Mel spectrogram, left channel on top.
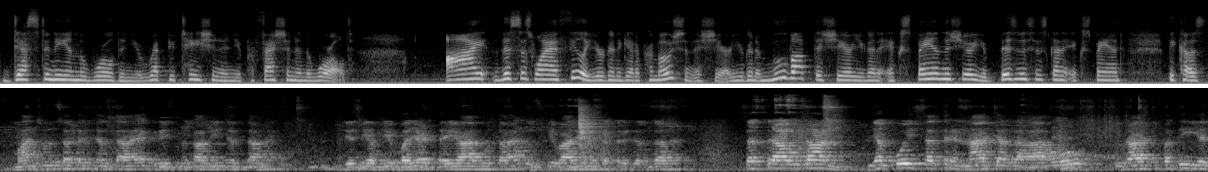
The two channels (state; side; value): different; both; correlation 0.00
